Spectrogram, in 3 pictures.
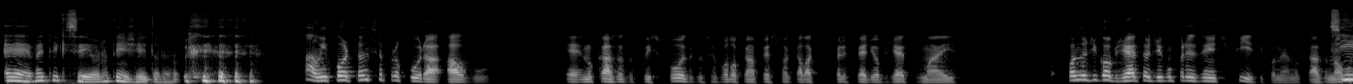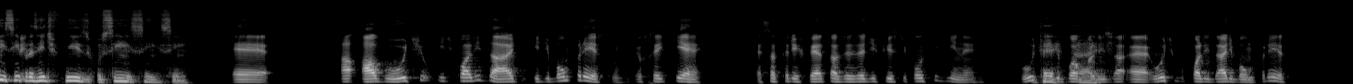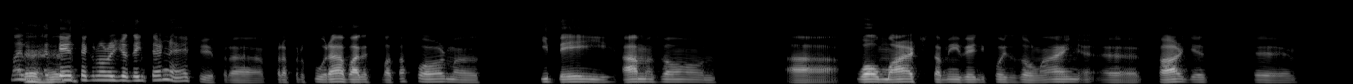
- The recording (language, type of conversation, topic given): Portuguese, advice, Como posso encontrar um presente bom e adequado para alguém?
- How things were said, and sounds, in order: tapping; laugh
